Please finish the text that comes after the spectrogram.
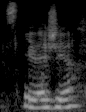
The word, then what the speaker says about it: Silesia: You are also a recent PhD student at University of Silesia, am I pronouncing it correctly? Silesia.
